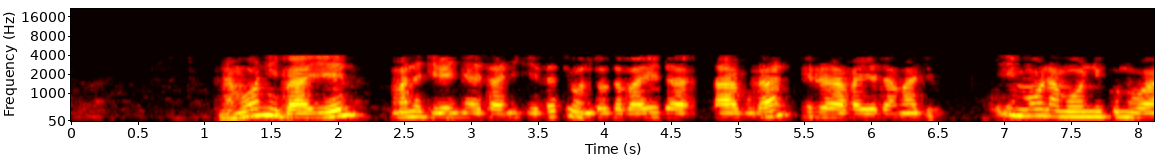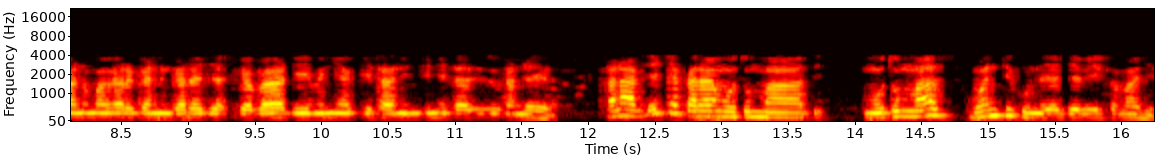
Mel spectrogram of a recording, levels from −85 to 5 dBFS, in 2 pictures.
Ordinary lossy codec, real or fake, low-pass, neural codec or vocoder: AAC, 16 kbps; real; 7.2 kHz; none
